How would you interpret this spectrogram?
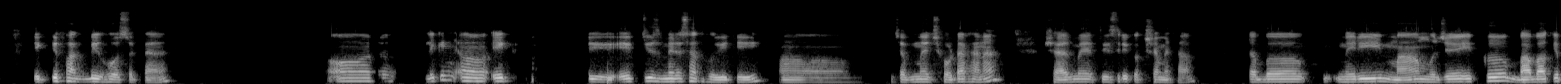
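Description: Compressed frames skipped at 6.07 s and again at 13.75 s. Whole blocks of the encoded stream never reach the output, so the sound jumps forward by roughly 20 ms at the first point and roughly 10 ms at the second, which fits two frames and then one frame of about 10 ms each.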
